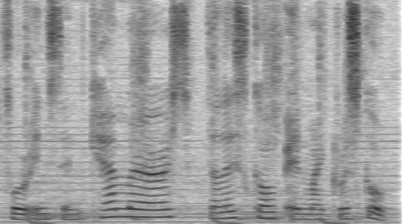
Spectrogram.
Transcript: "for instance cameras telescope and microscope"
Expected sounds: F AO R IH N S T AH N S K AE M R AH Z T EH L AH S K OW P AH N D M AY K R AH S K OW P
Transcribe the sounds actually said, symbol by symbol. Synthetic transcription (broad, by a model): F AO R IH N S T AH N K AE M AH S T EH L AH S K OW P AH N M AY K R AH S K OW P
